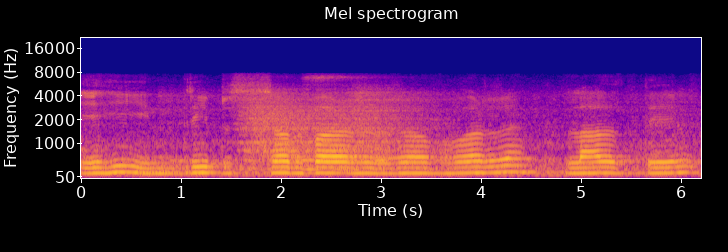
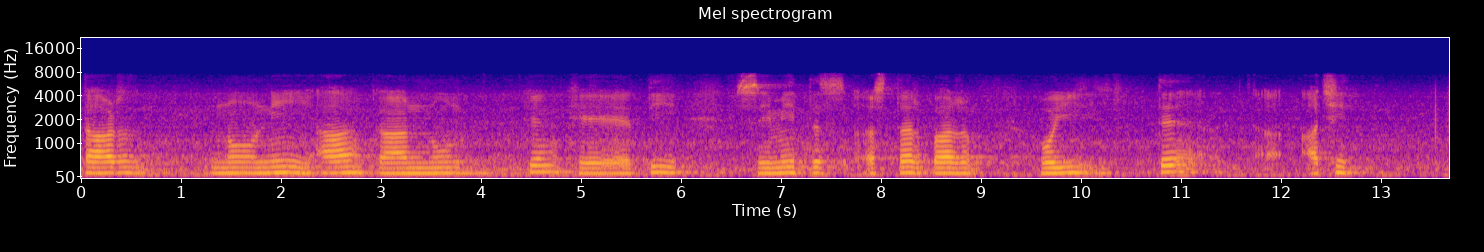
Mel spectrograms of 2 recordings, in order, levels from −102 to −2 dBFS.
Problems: background sounds at intervals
